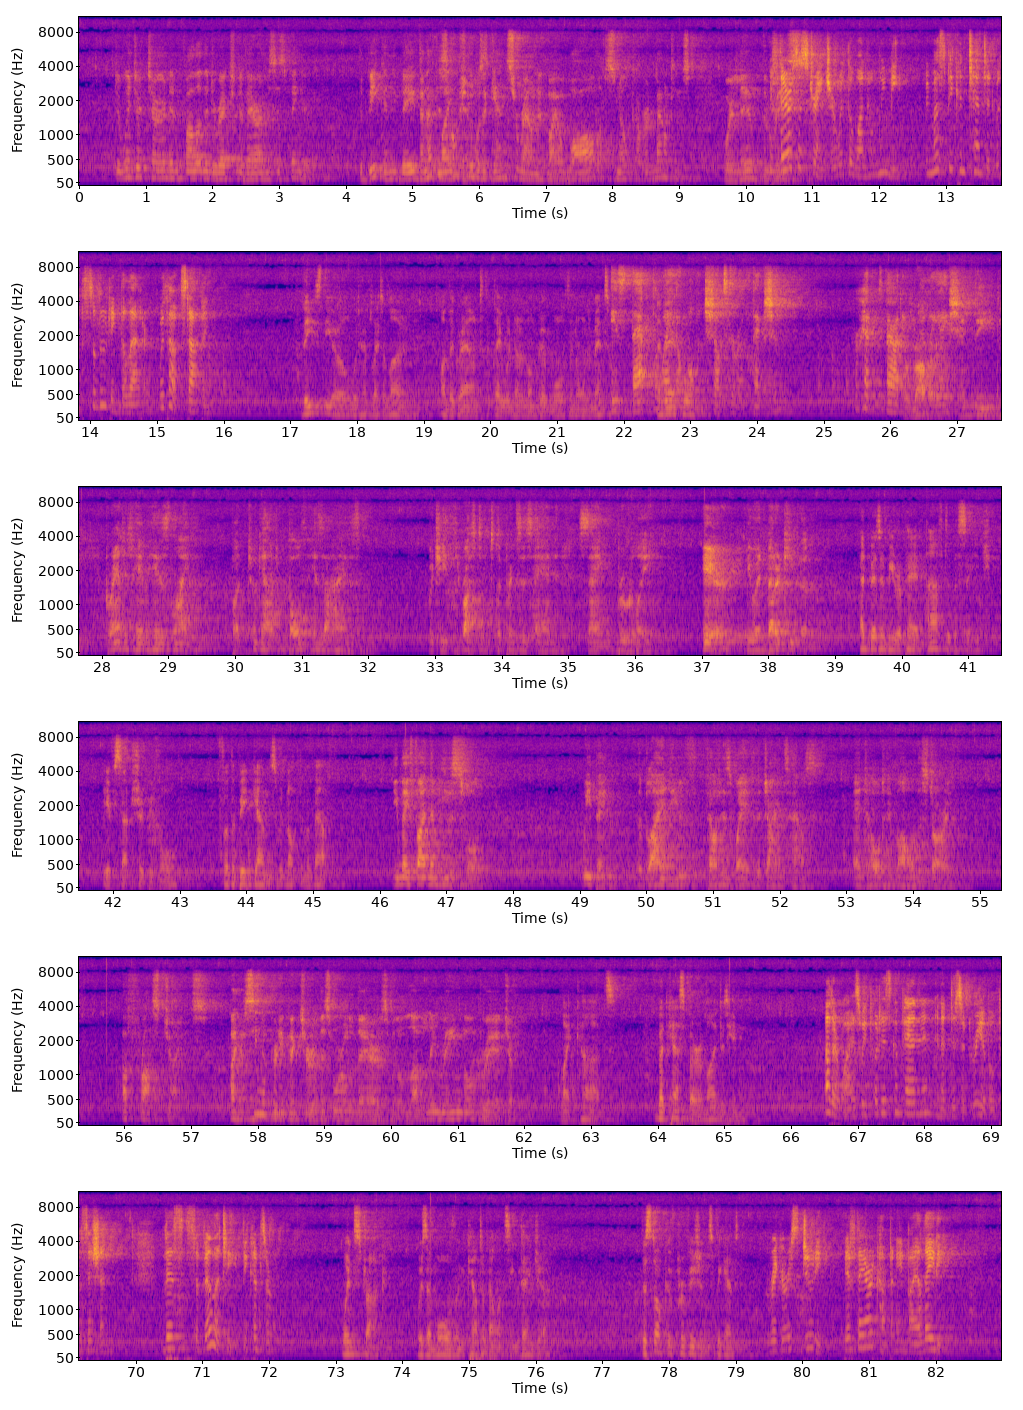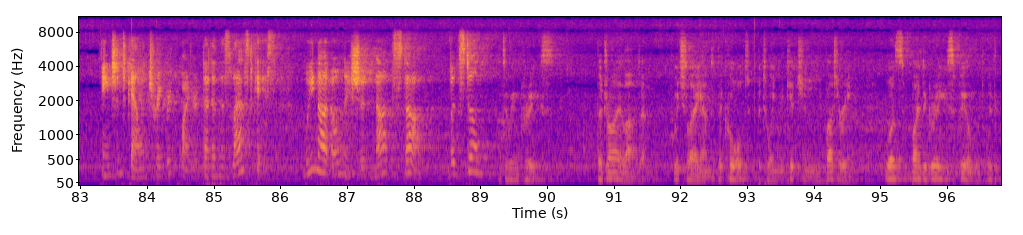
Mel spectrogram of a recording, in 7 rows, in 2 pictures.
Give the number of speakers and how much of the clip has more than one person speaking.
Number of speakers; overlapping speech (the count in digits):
6, about 4%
